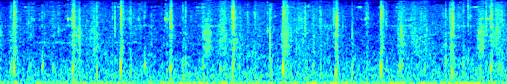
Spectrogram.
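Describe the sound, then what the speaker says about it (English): Horse hooves clip-clop in the BackStab HD video game, a quick, steady run of sharp hoofbeats over a rumbling background, continuous and close throughout. "Here's your horse."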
